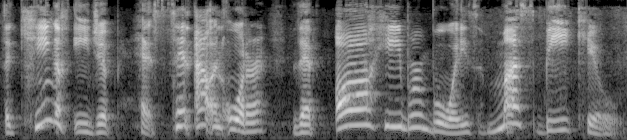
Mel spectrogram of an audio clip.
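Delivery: ordinary delivery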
